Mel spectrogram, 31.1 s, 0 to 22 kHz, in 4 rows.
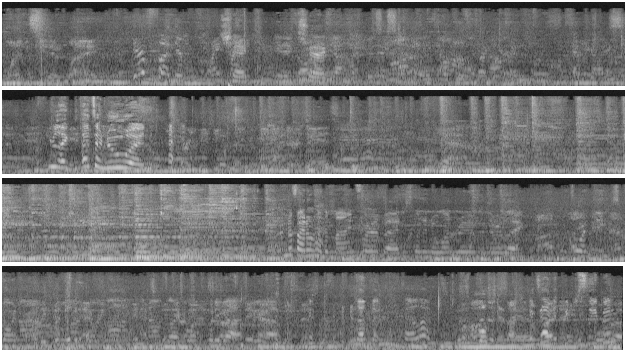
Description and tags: This is a part of a set of 17 recordings that document SoundWalk 2007, an Audio Art Installation in Long Beach, California. Part of the beauty of the SoundWalk was how the sounds from the pieces merged with the sounds of the city: chatter, traffic, etc. This section of the recording features pieces by: Long Beach citizens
